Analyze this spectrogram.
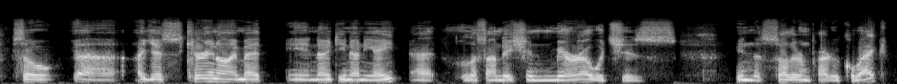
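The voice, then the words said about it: East Coast Canadian accent. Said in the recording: “my East Coast accent”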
